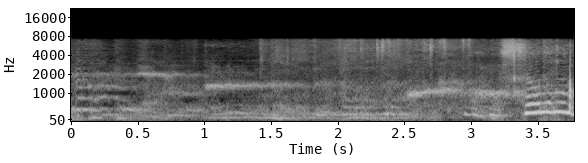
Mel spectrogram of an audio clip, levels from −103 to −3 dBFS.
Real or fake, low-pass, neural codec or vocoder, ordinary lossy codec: fake; 7.2 kHz; codec, 16 kHz, 2 kbps, FreqCodec, larger model; none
